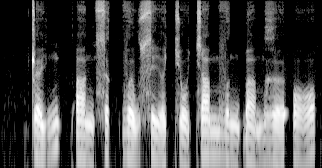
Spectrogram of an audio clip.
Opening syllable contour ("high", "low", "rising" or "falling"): low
